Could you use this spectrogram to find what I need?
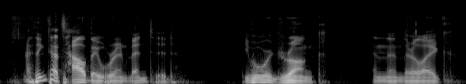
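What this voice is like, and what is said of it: Usual voice. Nothing is said of it.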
